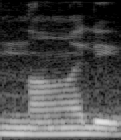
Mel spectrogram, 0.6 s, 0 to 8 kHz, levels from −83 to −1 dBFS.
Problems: low volume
